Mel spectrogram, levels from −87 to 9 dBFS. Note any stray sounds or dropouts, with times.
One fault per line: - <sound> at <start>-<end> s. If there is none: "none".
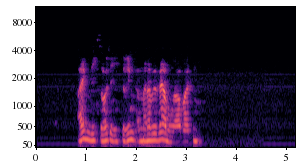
none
